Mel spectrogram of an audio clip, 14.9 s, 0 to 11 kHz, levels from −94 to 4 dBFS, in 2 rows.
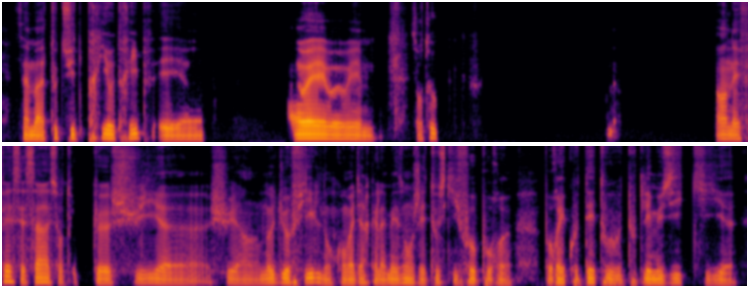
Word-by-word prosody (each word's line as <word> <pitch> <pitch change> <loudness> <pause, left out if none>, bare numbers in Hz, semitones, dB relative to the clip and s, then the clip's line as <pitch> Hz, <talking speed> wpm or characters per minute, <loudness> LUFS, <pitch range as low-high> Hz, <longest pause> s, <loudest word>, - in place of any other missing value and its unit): ça 90 - +1
m'a 85 -1 +5
tout - - -4
de - - -20
suite - - -1
pris 100 - +1
aux 95 - +6
tripes 105 +3 -2
et 85 0 +2
heu, 85 0 -2 1.0
ah 100 - +9
ouais, 100 0 +11
oui, 90 -1 +5
oui, 90 0 +3
m 80 -3 -1 0.4
surtout 90 +5 -4 1.7
b - - -11 1.0
en 95 0 +2
effet, 90 +7 0
c'est 95 - -3
ça, 105 +3 +2
surtout - - -7 0.2
que 90 -1 +1
je - - -7
suis, 95 0 -3
heu, 80 -1 -3 0.2
je - - -12
suis 90 -1 -5
un 85 0 -7
audiophile 95 +2 +1
donc 85 -1 -7
on - - 0
va 85 - +2
dire 90 -1 -4
qu'à 90 - -5
la 80 - -1
maison, 90 +1 0
j'ai 80 -2 -5
tout 90 - -6
ce 90 - -4
qu'il 85 - -7
faut 90 -1 -1
pour, 85 -2 -5
heu, 75 - -9 0.3
pour - - -1
écouter 90 +2 0
tout 85 -3 -3
toutes - - -13
les 90 -1 +3
musiques 90 +1 -1
qui, 80 0 -7
heu, 80 - -7
90 Hz, 210 wpm, -25 LUFS, 85-95 Hz, 1.7 s, ouais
